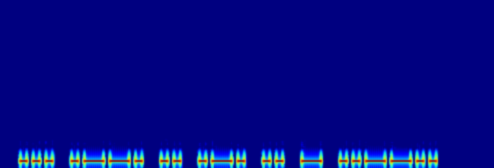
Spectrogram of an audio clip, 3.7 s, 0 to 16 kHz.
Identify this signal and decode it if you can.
Morse code, heard as a keyed tone, about 25 wpm, 700 Hz. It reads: SPIRIT?
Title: Sentences from Top 1400 Words 25wpm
